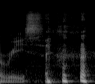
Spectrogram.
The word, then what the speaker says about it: Rhys: I like that yeah and Reese is spelled in like a weird Welsh way but we're not Welsh at all it's like RH Ys yeah can't tell you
